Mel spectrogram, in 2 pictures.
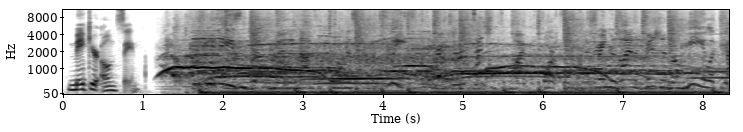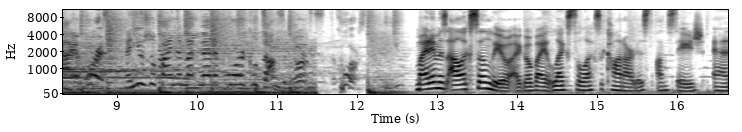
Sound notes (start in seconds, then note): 1.6 audience cheering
